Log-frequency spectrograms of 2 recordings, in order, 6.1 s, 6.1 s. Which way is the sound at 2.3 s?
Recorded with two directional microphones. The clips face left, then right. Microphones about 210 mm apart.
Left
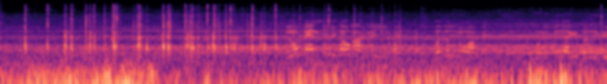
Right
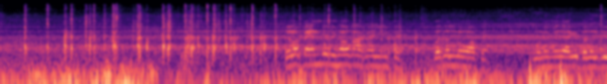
55° right (ahead or behind).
